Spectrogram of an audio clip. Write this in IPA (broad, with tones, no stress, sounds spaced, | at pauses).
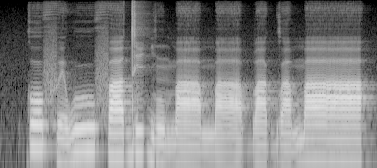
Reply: k o˦ f ɪ˨ w uː˦ f a˦ d i˦ ɡ ũ˨ m aː˨ m aː˨ b a˨ ɡʷ a˨ m aː˦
